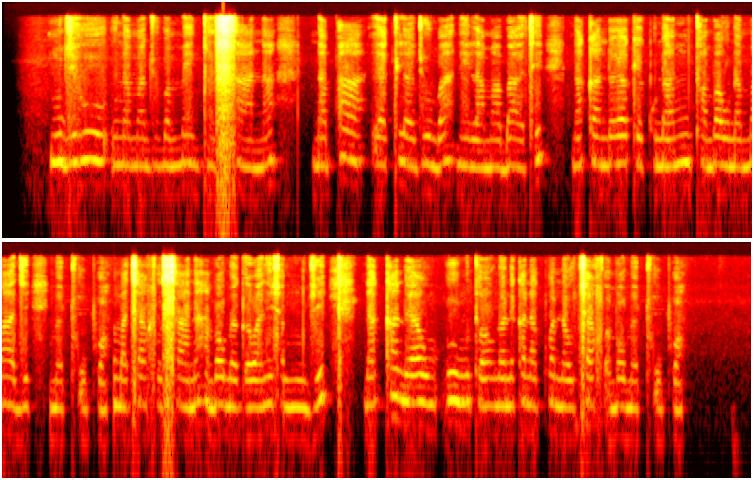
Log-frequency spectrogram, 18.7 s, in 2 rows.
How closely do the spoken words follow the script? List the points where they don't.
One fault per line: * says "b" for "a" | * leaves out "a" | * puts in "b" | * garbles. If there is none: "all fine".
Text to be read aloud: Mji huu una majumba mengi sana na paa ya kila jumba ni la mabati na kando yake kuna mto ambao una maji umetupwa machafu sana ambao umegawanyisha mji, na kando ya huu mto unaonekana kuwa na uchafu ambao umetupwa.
all fine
